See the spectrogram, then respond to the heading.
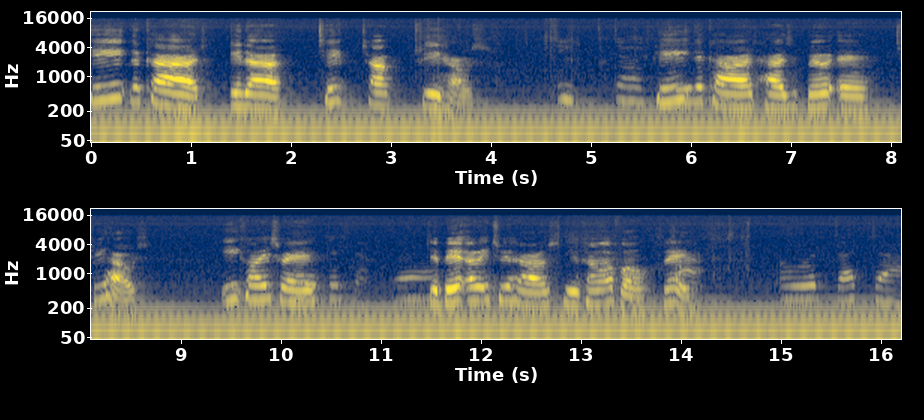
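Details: Speech impediment with articulation errors, self-reported by the speaker, heard while reading a children's book aloud.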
